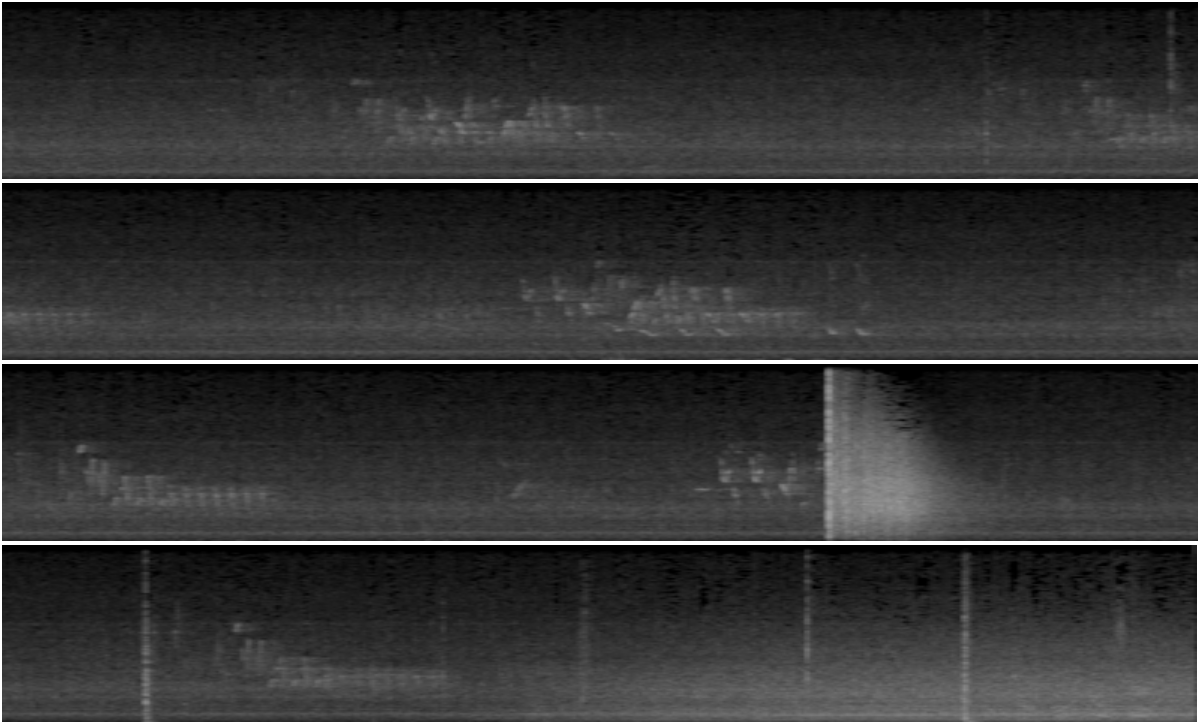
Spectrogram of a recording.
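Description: A single gunshot about two-thirds of the way through, a sharp crack with a short ringing tail, with a smaller sharp click about three seconds later. A bird chirps every few seconds, and an engine comes in near the end, rising in pitch and volume.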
